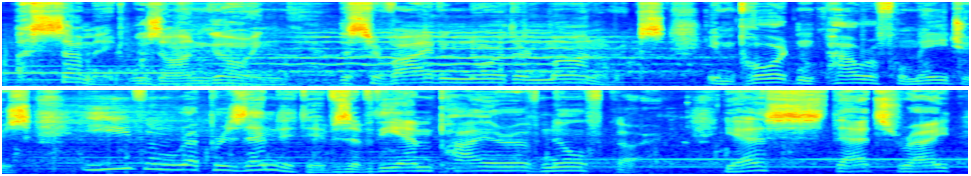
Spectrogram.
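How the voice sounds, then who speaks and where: Man playing a wry, animated fantasy storyteller. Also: medium pitch, natural voice. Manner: wry, playful asides to the listener. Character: wry male storyteller recounting a fantasy saga as the hero's buddy. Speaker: narrator of a game story recap. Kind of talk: scripted storytelling narration.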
